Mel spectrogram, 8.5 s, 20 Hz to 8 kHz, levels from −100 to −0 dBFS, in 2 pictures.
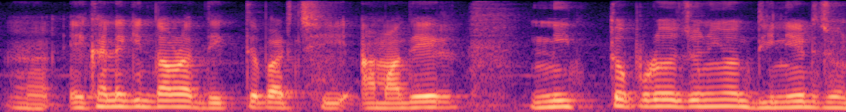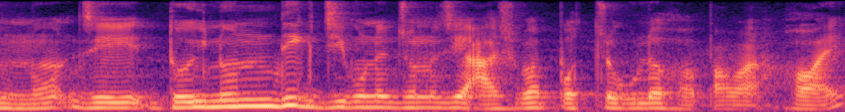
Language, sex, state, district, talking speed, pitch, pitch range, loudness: Bengali, male, West Bengal, Kolkata, 135 wpm, 145 Hz, 135-165 Hz, -17 LUFS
